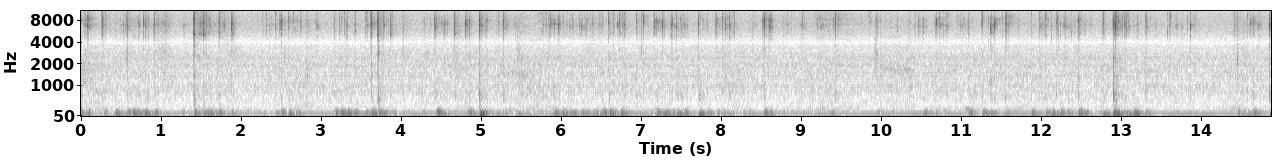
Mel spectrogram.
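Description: Rapid keyboard typing while writing Python Flask API code, a steady patter of clicks with occasional louder keystrokes, close and continuous over a low background hum, with no talking.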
